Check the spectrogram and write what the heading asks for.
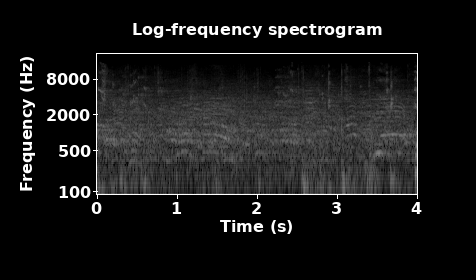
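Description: A basketball being dribbled on a hardwood court, bouncing repeatedly at an uneven pace, over the steady noise of arena crowd voices.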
